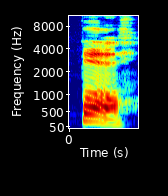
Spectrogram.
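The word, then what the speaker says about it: po': এখানে পিও এর উচ্চারণ হবে পহ।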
